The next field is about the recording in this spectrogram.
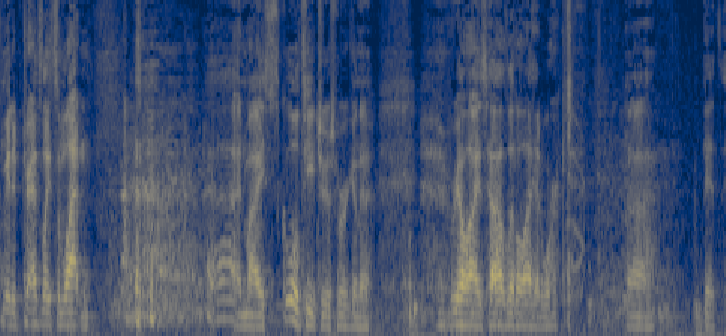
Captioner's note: laughter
